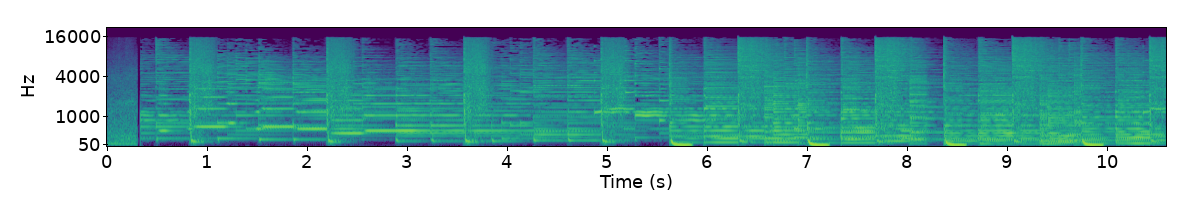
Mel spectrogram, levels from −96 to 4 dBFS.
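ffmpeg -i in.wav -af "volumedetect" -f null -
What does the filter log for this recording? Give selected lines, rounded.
mean_volume: -19.3 dB
max_volume: -5.1 dB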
